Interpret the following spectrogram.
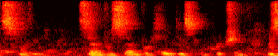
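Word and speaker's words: SWDE: You might need to run some software that we provide, like the so-called SWADE, S-W-D-E, we all pronounce it SWADE.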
